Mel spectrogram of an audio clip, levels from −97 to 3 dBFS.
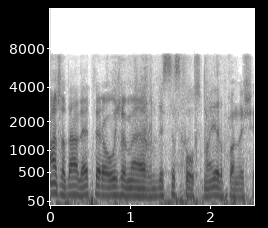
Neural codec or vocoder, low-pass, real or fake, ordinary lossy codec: codec, 16 kHz, 2 kbps, FreqCodec, larger model; 7.2 kHz; fake; AAC, 48 kbps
